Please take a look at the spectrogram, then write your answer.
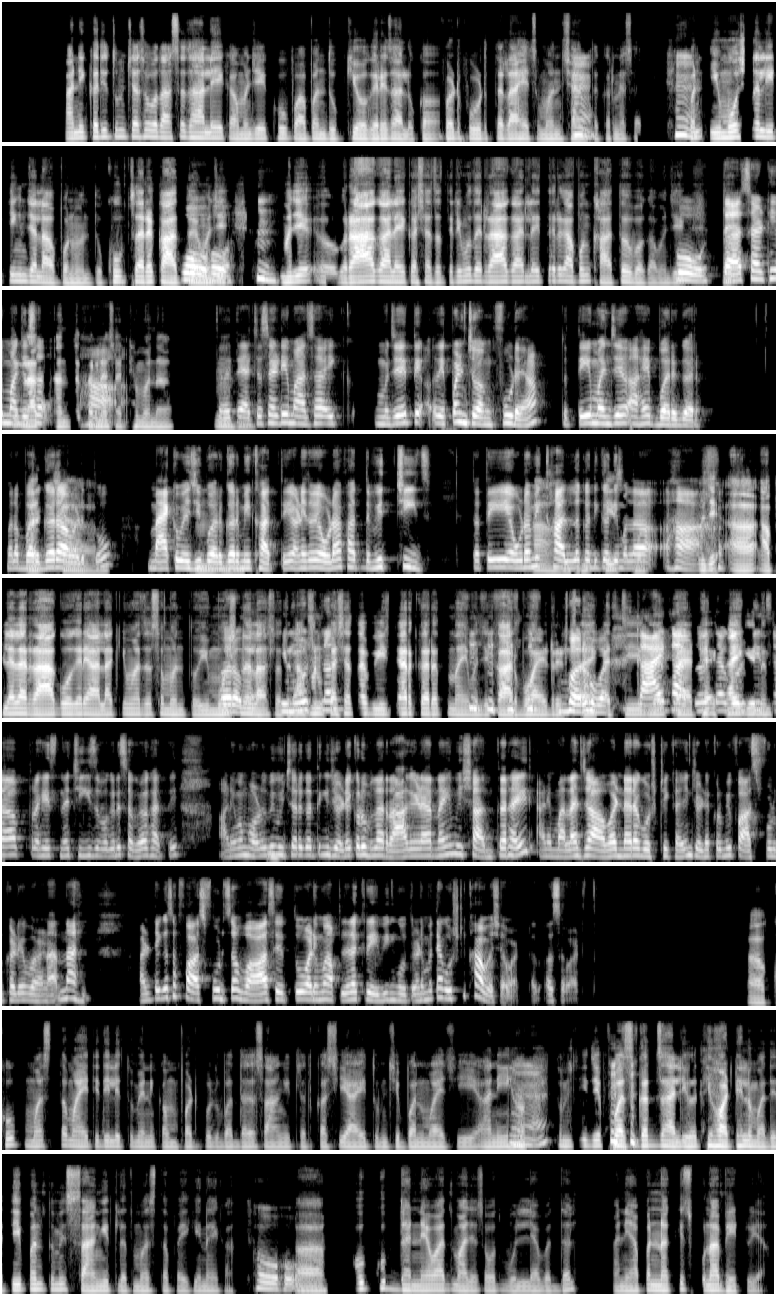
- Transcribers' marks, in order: other background noise; in English: "कम्फर्ट"; in English: "इमोशनल ईटिंग"; in English: "विथ"; chuckle; in English: "इमोशनल"; in English: "इमोशनल"; unintelligible speech; chuckle; in English: "कार्बोहाइड्रेट"; chuckle; in English: "क्रेव्हिंग"; in English: "कम्फर्ट"; chuckle; laughing while speaking: "हॉटेलमध्ये"
- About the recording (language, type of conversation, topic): Marathi, podcast, तुमचं ‘मनाला दिलासा देणारं’ आवडतं अन्न कोणतं आहे, आणि ते तुम्हाला का आवडतं?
